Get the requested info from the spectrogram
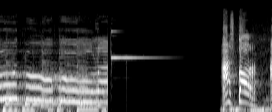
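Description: A song cuts off abruptly about a second and a half in, and a single bright ding rings out and fades over about a second. After a short silence a boy's voice starts near the end.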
